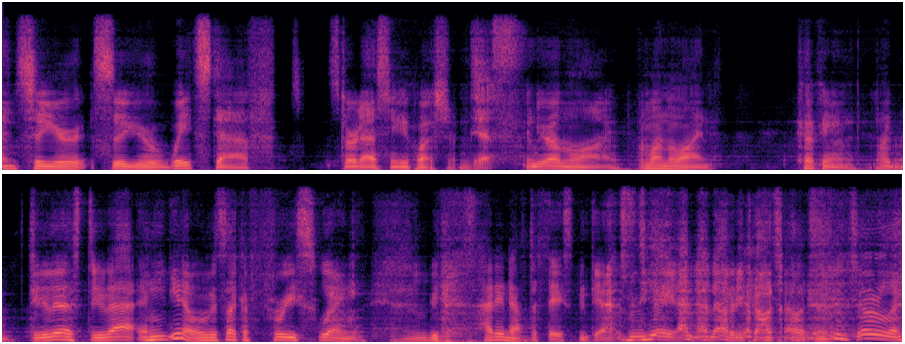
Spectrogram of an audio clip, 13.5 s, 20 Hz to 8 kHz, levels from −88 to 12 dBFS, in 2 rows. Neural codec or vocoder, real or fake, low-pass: codec, 24 kHz, 1 kbps, SNAC; fake; 7.2 kHz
